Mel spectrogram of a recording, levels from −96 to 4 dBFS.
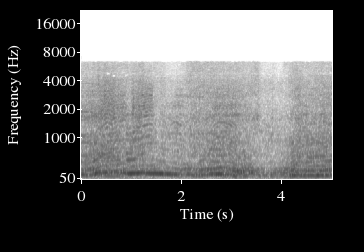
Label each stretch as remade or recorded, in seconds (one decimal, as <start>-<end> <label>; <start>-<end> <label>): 0.0-5.0 recorded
